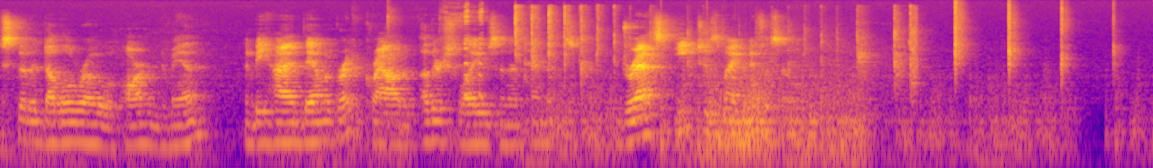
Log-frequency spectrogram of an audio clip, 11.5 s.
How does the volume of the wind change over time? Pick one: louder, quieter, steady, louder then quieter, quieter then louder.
louder then quieter.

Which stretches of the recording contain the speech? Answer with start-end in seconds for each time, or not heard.
0.0-8.0.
